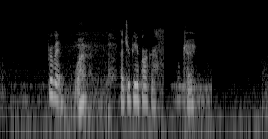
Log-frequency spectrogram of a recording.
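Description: A young woman speaks tensely.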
